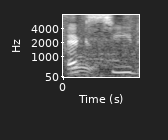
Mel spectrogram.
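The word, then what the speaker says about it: XSEED: Exceed games. Exceed? Like exceed? That's spelled X seed.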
